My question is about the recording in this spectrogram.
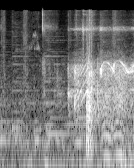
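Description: Background music; about a second in, a DJI Mavic Mini's motors start up for an auto take-off and their whine begins to rise.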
